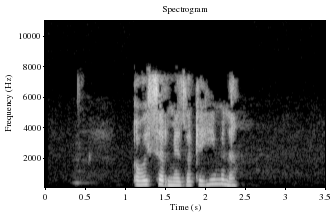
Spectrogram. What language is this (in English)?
Central Kurdish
